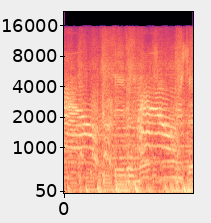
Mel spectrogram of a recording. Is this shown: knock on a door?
no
